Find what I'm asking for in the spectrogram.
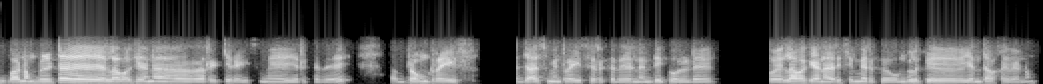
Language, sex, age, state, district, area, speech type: Tamil, male, 30-45, Tamil Nadu, Tiruvarur, rural, conversation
